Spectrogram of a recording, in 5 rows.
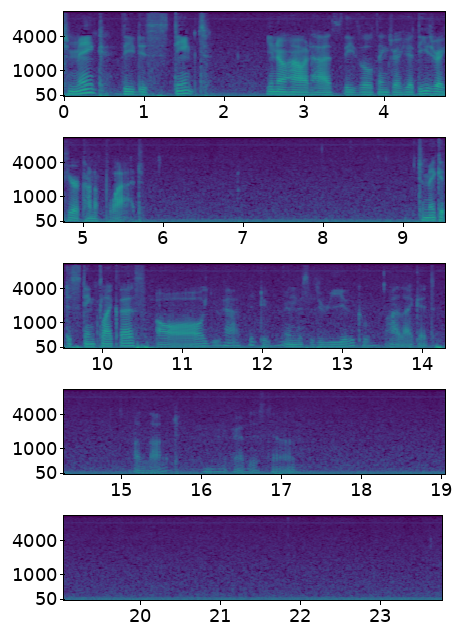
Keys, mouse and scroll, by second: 6.3 g, 15.5 g.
